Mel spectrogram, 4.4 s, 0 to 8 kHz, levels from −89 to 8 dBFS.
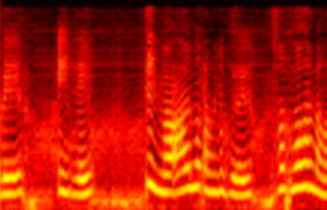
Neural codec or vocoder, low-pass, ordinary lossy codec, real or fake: codec, 16 kHz, 0.5 kbps, FreqCodec, larger model; 7.2 kHz; none; fake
